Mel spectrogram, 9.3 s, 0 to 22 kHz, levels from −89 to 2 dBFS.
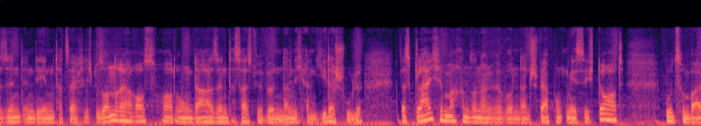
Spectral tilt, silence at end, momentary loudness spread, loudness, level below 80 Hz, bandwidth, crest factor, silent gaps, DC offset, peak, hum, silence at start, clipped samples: -6 dB/octave; 0 s; 6 LU; -22 LUFS; -38 dBFS; 10 kHz; 14 dB; none; under 0.1%; -6 dBFS; none; 0 s; under 0.1%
